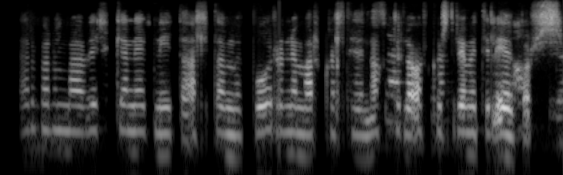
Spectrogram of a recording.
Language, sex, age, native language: Icelandic, female, 30-39, Icelandic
